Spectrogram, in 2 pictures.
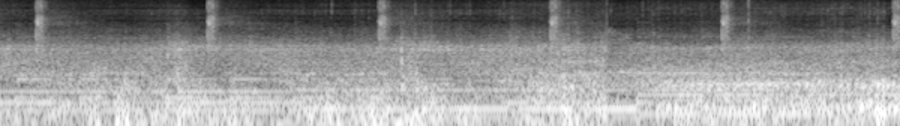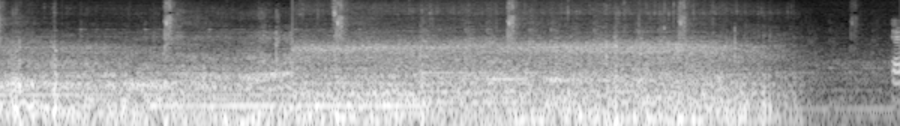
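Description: Longboard wheels rolling fast over asphalt: a loud, steady road rumble with a faint tick about once a second. It cuts off about a second before the end.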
